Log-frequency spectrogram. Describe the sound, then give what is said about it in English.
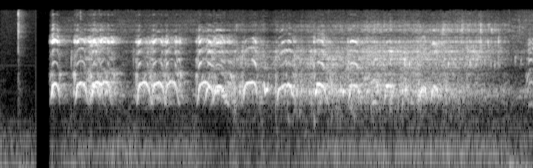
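A flock of interacting harlequin ducks giving rapid, high-pitched squeaky calls, overlapping and chattering continuously over a soft background of water, with no talking. “so while interacting harlequin ducks make distinctly unduck like squeaks”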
